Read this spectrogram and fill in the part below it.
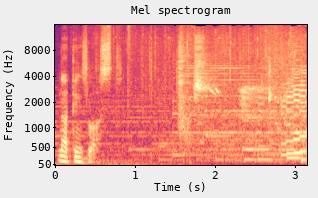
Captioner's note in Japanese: ため息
